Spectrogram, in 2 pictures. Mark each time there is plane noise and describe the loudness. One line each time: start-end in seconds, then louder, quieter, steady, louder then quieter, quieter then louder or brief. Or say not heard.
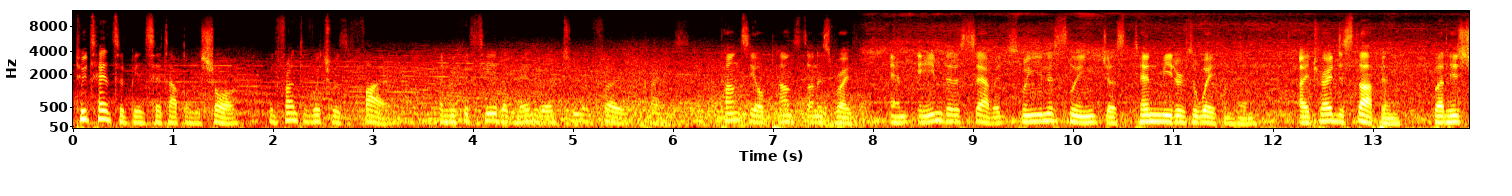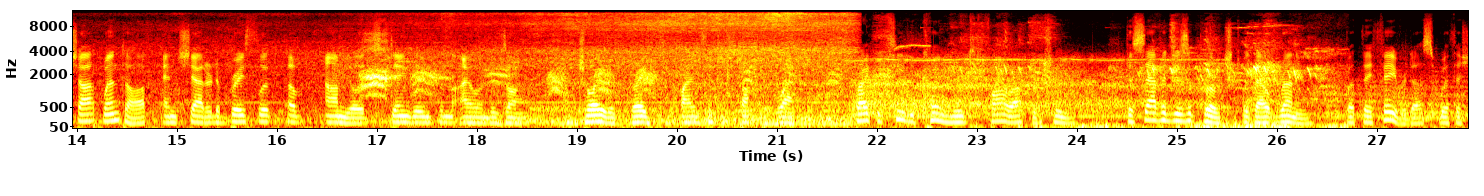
0.0-27.8 louder.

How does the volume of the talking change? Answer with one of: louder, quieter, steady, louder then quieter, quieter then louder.
louder.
